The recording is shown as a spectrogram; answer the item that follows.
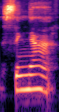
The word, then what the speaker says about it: singa: Wir sagen also zum Beispiel in Zürich singe, während wir in Bern singa sagen.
